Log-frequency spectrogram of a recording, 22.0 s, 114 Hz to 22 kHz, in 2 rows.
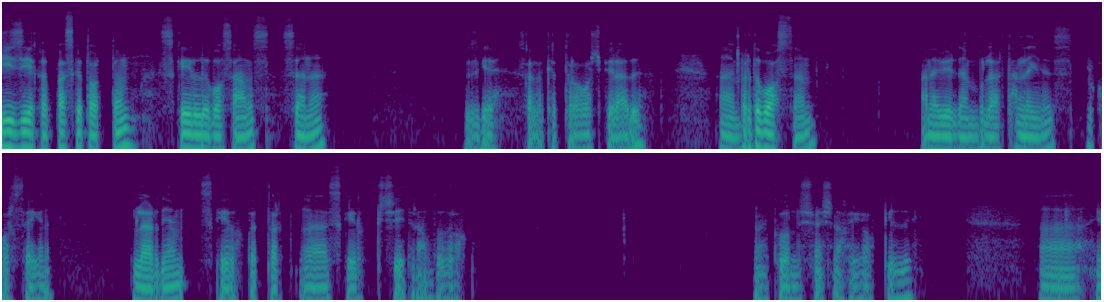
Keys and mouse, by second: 1.8 s, 4.7 middle click, 7.4 KP_1, 8.6 shift+z, 9.4-11.0 drag, 12.9 s, 16.8 Tab, 17.6 shift+z, 18.1-19.9 middle drag, 21.8 Tab.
